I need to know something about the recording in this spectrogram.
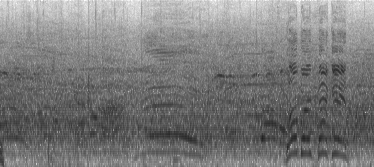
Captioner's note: crowd cheering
